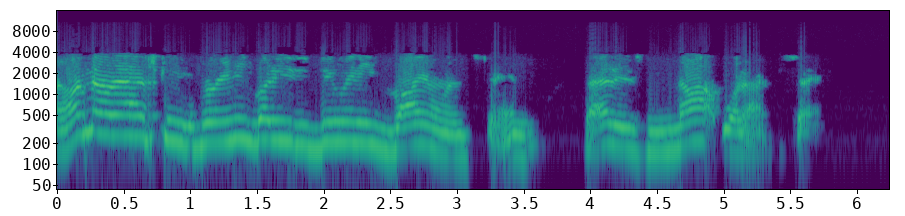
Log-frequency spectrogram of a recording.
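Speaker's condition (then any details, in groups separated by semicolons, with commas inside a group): Cerebral palsy; lifelong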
